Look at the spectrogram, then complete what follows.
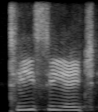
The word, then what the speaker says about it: Tchaikovsky: Tchaikovsky. Yeah, it's Tchaikovsky. Check, duh. Right. It's the proper Russian way of pronouncing it.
